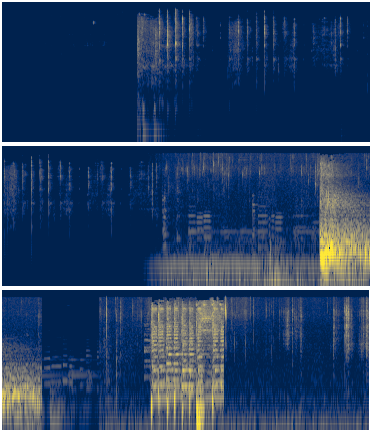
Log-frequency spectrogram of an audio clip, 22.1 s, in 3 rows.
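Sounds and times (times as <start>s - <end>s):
crunchy chewing: 4.3s - 13.7s
background music: 10.6s - 16.8s, 17.6s - 19.2s.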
